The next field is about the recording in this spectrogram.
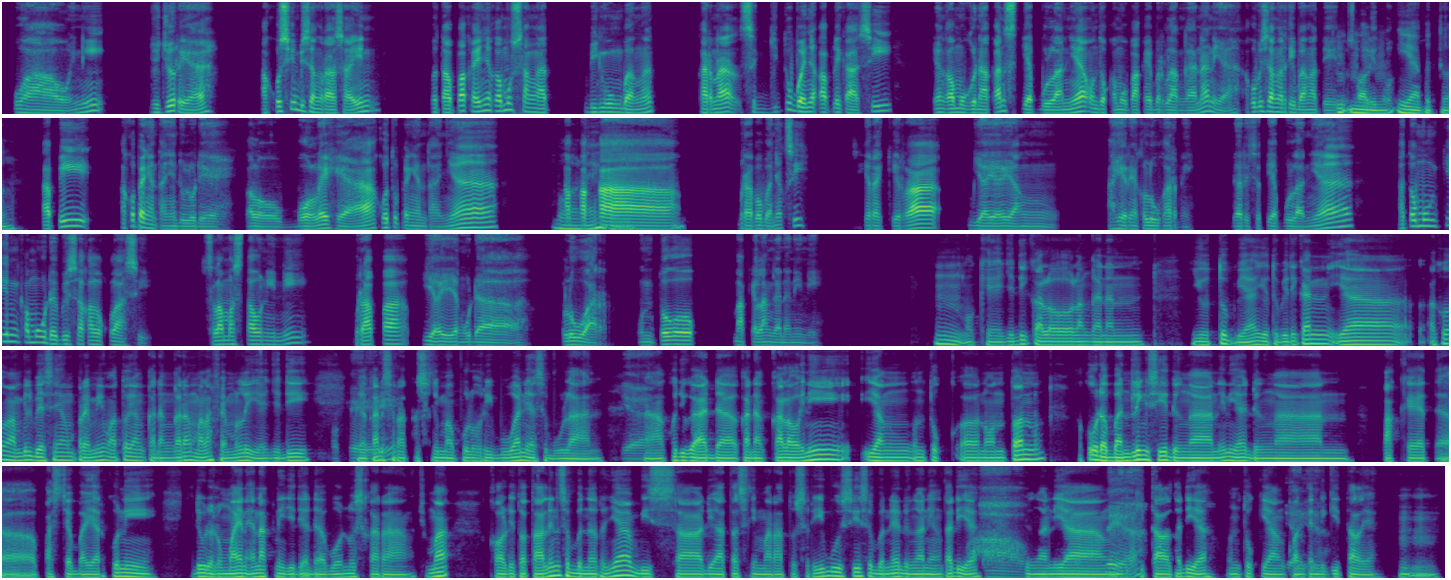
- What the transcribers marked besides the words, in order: other background noise; in English: "family"; in English: "bundling"
- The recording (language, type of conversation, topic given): Indonesian, advice, Mengapa banyak langganan digital yang tidak terpakai masih tetap dikenai tagihan?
